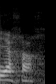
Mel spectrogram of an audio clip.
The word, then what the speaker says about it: Yakhar: Les mesures barrières mises à rude épreuve à Yakhar. J'ai bien prononcé le Wolof, c'était bon? Yakhar. Oui ou non? Oui, c'est bon. Ah. Noëlla, dis-lui que c'est bon mon Wolof. Ah, c'est bon, t'as bien prononcé.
